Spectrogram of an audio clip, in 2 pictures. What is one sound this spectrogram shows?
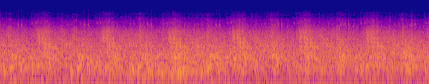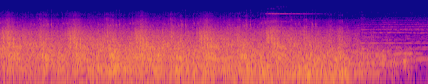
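Water splashes in a quick, steady rhythm as a swimmer strokes.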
